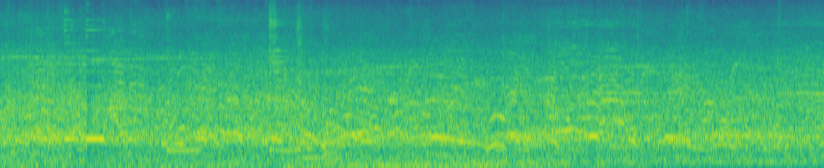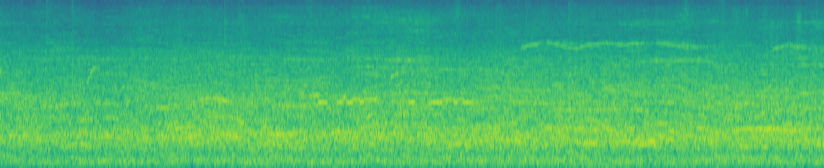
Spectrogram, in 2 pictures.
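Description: A violin plays through loudspeakers.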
